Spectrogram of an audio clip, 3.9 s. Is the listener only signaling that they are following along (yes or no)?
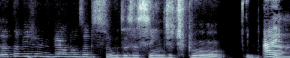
yes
